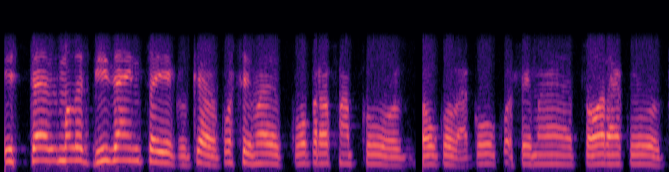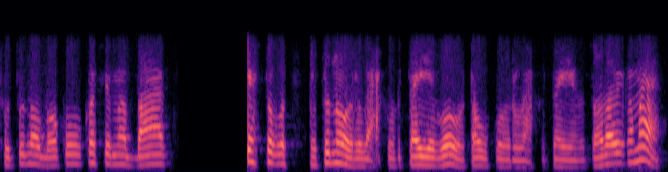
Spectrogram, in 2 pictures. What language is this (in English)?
Nepali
